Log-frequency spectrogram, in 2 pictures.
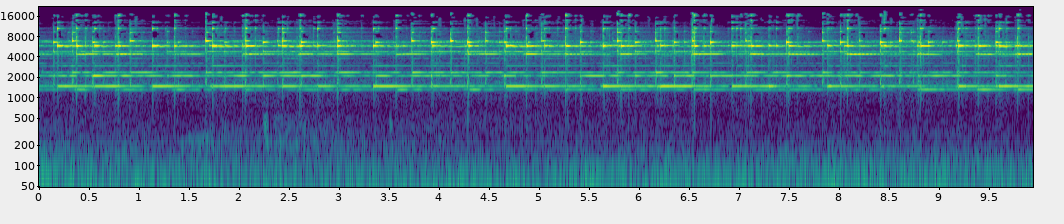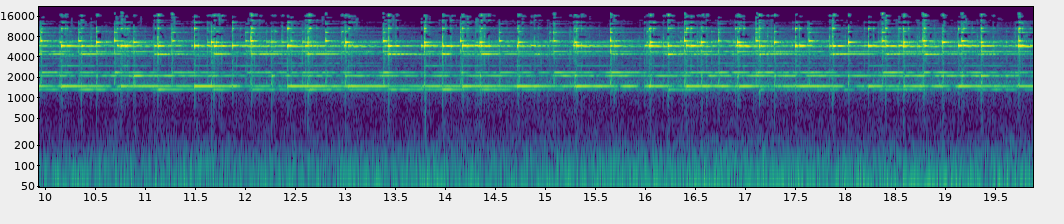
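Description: Bells ring continuously in a bell prayer from an Eastern disc, played in a special Christmas music program on Radio Free Europe; their bright overlapping tones are sustained and shimmering at a steady, fairly loud level throughout, with rapid repeated strikes and no voices.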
